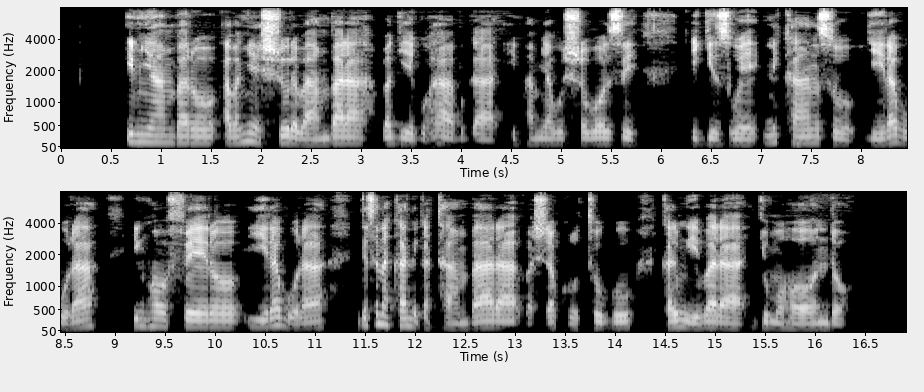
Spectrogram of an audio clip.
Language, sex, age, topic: Rundi, male, 36-49, education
